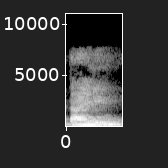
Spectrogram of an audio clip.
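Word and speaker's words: ptyalin: क्या बोलूंगा मैं, टाइलिन। पी साइलेंट होता है इसके अंदर।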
